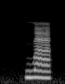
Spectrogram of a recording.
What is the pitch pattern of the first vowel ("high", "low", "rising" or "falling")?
high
